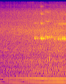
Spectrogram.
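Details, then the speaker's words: Rallycross car just after a clutch job: engine runs normally, but with gear selected and clutch released the car won't move and a thin steady high-pitched squeal rises over the engine hum from up front; transmission must come out to find the fault. "go anywhere I just get a whole lot of squeaking which you can hear from up front right now so I don't know why that is"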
